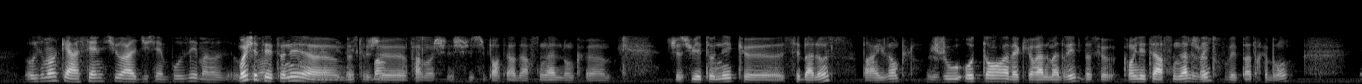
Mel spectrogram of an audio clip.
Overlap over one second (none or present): present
